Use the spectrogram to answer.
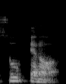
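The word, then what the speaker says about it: zucchero: উচ্চারণ স এর মত হবে এই যে দেখুন সুকের এটা সুকের হবে এটা জো কেরো না ইটালিয়ান ভাষায় ইটালিয়ান ররা কিন্তু এই ভুলটা করে ইটালিয়ান রটাকে জুকারো বলে এটা জুকারের নয় না এটা হবে সুকেরো কারণ কি নিয়মটা কি নিয়মটা হচ্ছে জেতা উপরে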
